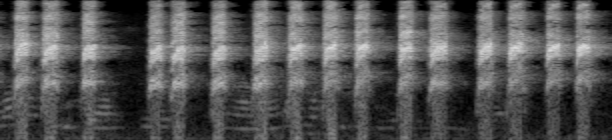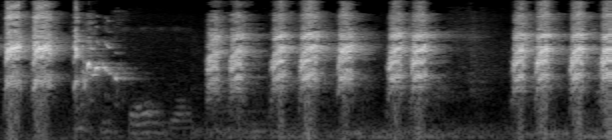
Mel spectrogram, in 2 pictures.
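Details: Sooty-headed bulbul trapping lure: fast runs of loud, rasping chatter notes, a short fading downslur, then more rapid scratchy bursts after brief pauses.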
